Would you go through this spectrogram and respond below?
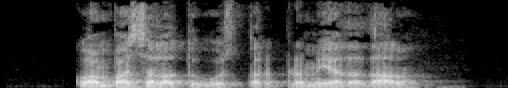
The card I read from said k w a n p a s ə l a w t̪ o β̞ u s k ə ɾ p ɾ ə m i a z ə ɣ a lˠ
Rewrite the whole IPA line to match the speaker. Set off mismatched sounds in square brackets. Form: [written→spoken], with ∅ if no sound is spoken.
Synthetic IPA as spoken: k w a [n→m] p a s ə l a w t̪ [o→u] β̞ u s [k→p] ə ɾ p ɾ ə m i a [z→ð] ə [ɣ→ð] a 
